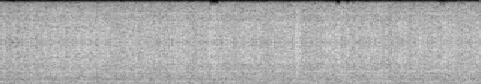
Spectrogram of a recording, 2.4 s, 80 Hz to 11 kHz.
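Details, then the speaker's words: Logan lathe taking a heavy full-power cut, 0.020 in diameter, near machine maximum at coarse feed, after gear change idler bushing rebuild: steady deep motor drone, even unbroken tone, pulling down slightly but running smooth; normal. "It's right about max in this machine, and I can hear the motor pulling down a little. But it's running very smooth."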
